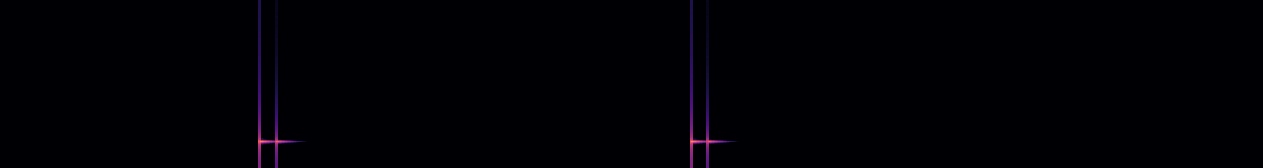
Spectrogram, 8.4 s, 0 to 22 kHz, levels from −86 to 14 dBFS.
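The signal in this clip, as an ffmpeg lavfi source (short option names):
-f lavfi -i "aevalsrc='0.531*(sin(2*PI*3470*mod(t,2.88))*exp(-6.91*mod(t,2.88)/0.18)+0.376*sin(2*PI*3470*max(mod(t,2.88)-0.11,0))*exp(-6.91*max(mod(t,2.88)-0.11,0)/0.18))':d=5.76:s=44100"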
